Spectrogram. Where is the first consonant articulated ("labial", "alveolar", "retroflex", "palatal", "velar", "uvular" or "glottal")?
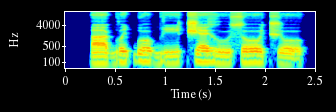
velar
